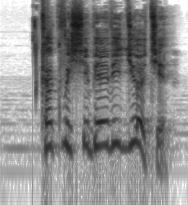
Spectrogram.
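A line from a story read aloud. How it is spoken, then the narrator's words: Woman crying out. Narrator (Russian): вскрикнула тетка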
